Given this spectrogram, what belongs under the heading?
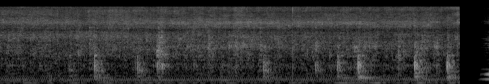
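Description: Small hilsa fish and dried red chillies frying in hot oil, a dense constant sizzle with a few light scraping stirs, close up, ending abruptly in a brief silence.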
